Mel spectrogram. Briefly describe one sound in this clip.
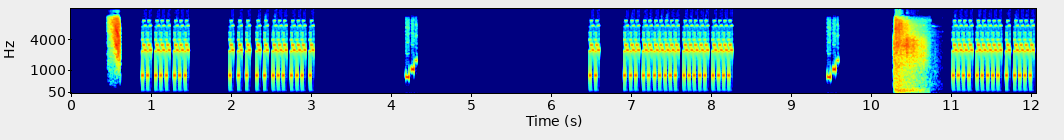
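Rapid electronic blips chatter in short bursts as text types out.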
